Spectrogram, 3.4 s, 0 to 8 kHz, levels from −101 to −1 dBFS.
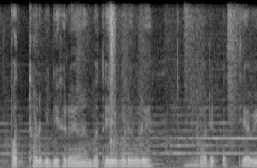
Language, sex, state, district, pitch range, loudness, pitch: Hindi, male, Uttar Pradesh, Muzaffarnagar, 130-135 Hz, -30 LUFS, 130 Hz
